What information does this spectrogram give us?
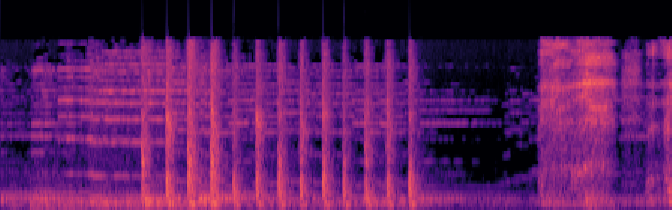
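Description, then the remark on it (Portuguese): A quick, even series of about ten sharp knocks on the wooden door of an old sorcerer's house, clearly audible over a sustained musical drone, followed by a brief rough, noisy burst. “Em poucos minutos, Saul bate à porta do velho Araches.”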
